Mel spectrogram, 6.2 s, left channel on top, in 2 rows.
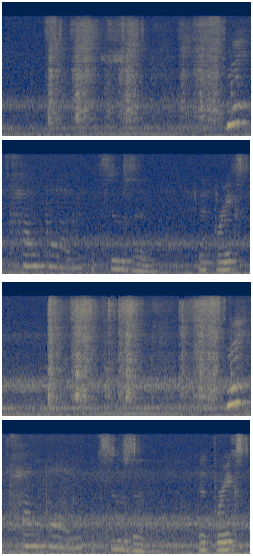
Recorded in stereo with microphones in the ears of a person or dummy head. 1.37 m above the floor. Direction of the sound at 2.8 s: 25° right (ahead or behind).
